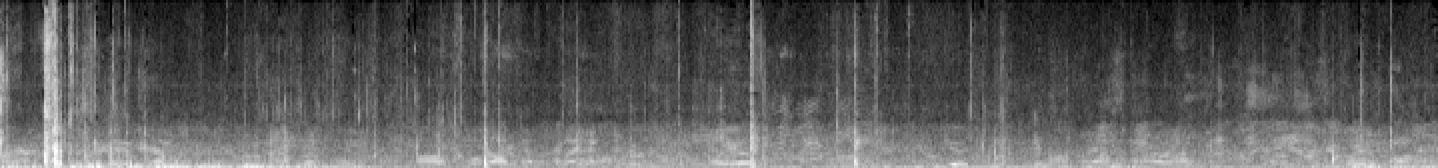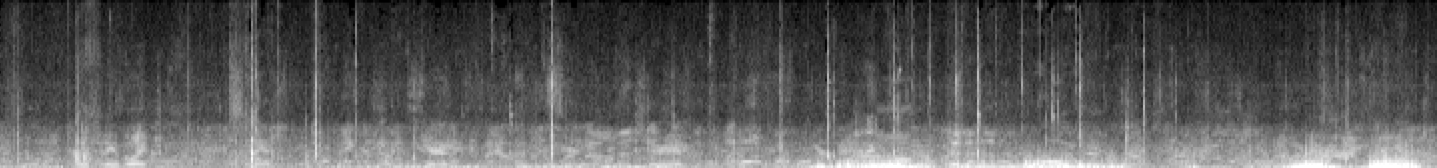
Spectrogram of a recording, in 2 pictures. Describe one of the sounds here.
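A crowd chatters outdoors nearby.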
